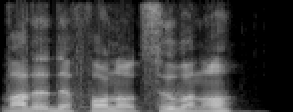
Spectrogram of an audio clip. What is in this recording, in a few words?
warrior conversation emotion question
